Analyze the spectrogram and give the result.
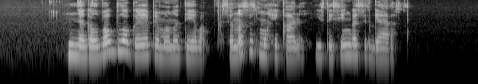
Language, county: Lithuanian, Kaunas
